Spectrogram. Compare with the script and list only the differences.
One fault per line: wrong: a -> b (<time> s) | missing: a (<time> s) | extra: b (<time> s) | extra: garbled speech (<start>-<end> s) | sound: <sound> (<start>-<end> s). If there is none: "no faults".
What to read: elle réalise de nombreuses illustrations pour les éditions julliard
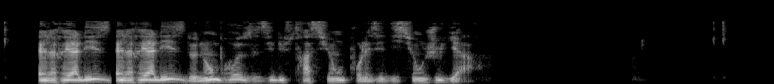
extra: elle réalise (1.1 s)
